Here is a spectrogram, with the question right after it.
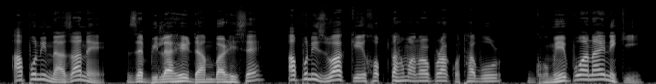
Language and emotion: Assamese, disgusted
